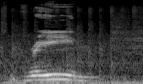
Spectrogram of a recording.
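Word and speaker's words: reign: इसमें G silent है, रेन.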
